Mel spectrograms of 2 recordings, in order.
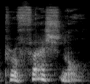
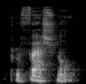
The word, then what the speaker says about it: professional: 네, 이렇게 해서 그 다음에 professional. 이것도 눈으로는 잘 아는 단어입니다. 그런데 귀로 들을 때는 그냥 강세 fa만 크게 들리고 나머지가 뭉쳐버리죠. professional.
